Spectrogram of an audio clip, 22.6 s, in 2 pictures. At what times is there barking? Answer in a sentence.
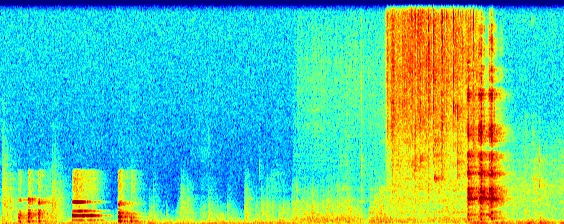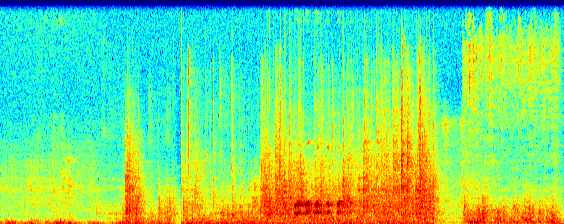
The barking can't be heard in this clip.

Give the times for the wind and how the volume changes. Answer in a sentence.
The wind can be heard from 0.0 to 22.5 s, getting louder.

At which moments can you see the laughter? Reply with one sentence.
The laughter can be heard from 0.3 to 0.8 s, from 1.4 to 2.6 s, from 9.3 to 9.9 s and from 16.6 to 18.6 s.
